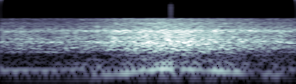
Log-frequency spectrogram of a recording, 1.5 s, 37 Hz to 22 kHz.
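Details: 1965 Ford Galaxie V8 after a quick cleaning of its 2-barrel carburetor, idle possibly needing adjustment; deep steady engine rumble that swells briefly as it revs and settles back, running smoothly.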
